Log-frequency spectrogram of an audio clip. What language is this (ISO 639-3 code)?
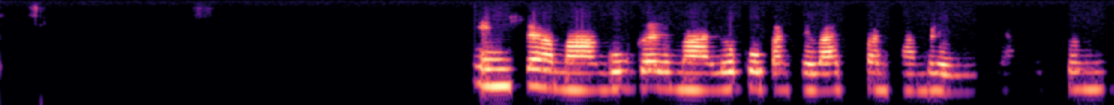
guj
